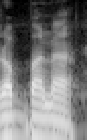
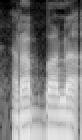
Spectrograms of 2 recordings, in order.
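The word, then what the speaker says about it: رَبَّنَا: আমরা অনেকে বলি রব্বানা রাব্বানা আতিনা। রাব্বানা না এটা হবে রব্বানা আতিনা আলিফ।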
